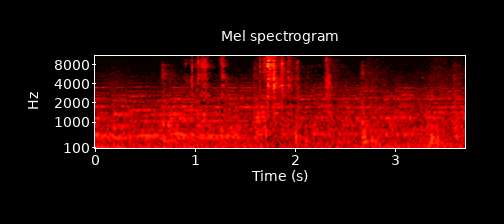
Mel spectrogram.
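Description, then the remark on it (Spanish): Soft metallic clinks of keys jangling as a man hands keys to a woman's outstretched hand, a few light jingles scattered over a few seconds with one slightly louder rattle, quiet, no voices. “Ella le mira de arriba a abajo, le tiende una mano y él le entrega unas llaves.”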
